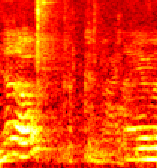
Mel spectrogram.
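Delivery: ordinary talk, nothing marked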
